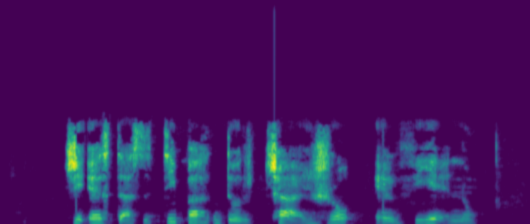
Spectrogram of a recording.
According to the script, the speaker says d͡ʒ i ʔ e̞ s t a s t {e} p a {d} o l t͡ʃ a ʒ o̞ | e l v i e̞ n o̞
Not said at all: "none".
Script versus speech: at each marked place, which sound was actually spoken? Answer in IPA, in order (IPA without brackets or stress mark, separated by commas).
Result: i, d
